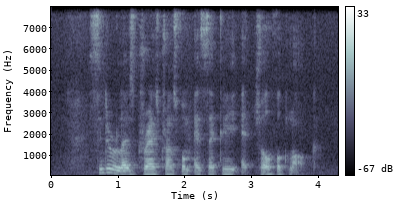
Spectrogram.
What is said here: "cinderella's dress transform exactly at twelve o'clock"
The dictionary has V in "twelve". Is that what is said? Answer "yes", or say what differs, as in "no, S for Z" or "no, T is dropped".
no, F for V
